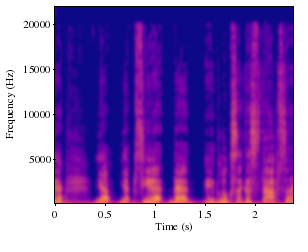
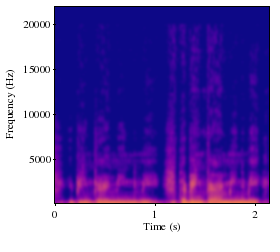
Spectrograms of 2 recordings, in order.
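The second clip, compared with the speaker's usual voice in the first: mocking, very low-pitched voice; 9 semitones lower than usual. Mocking how the president always complains: mocking Donald Trump impression. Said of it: "what does he always say? His little thing".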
